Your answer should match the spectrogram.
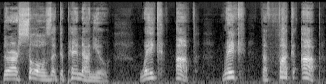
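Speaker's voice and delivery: put-on high, loud child, building to a slow shout; impatient, rising to punched words; impatient boy. A narrator's reading. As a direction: demand it as a fed-up boy. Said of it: "The boy was getting impatient".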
